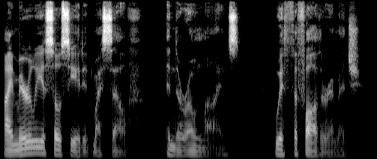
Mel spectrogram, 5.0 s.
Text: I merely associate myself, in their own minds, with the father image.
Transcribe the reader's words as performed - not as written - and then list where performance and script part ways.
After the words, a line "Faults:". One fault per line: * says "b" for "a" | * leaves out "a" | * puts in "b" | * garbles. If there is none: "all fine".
I merely associated myself, in their own minds, with the father image.
Faults:
* says "associated" for "associate"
